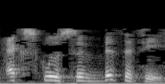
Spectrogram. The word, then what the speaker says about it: exclusivity: There is an exclusivity here. Exclusivity. There we go. Don't need that extra syllable in there.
